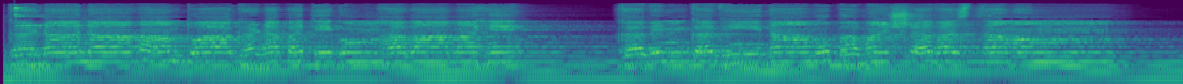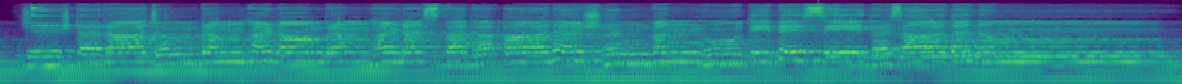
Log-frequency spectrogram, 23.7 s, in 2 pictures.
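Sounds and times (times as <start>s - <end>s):
person chanting a mantra: 0.0s - 23.6s.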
